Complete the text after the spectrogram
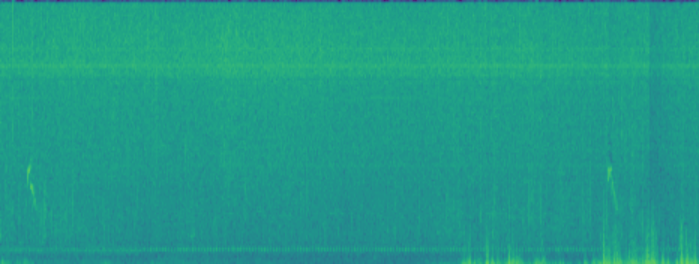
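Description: A small bird chirps briefly.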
